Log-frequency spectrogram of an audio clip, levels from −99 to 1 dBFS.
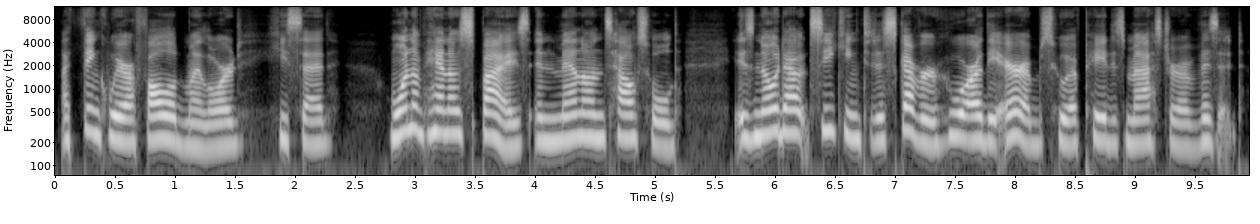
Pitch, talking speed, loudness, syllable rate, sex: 220 Hz, 200 wpm, -19 LUFS, 5.4 syllables/s, female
